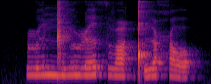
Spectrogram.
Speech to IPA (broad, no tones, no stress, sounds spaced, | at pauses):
ɭ ʏ ŋ͡ǁ y ɭ ɜ θ v ɑ ǃʼ ʏ ħ ɔ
